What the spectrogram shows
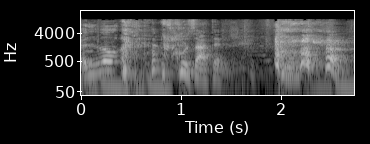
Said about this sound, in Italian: Scusatemi, ma la tosse ogni tanto quando arriva, arriva.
